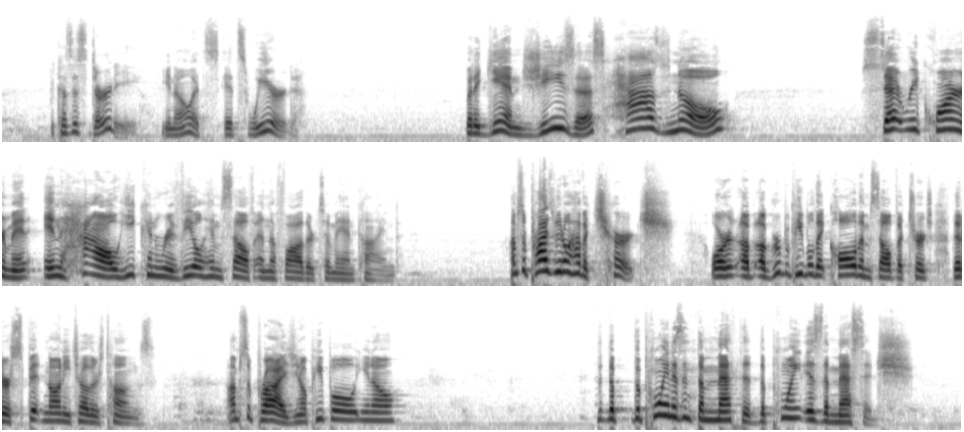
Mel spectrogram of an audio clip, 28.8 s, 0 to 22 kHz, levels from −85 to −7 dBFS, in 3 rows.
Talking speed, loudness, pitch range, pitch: 145 wpm, -22 LUFS, 150-225 Hz, 195 Hz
